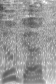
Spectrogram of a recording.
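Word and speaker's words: Zugge: blocker I had him pronounced his name because it's spelled Zu gge the other day he said it's zuga and one of the Middleton assistant coaches says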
